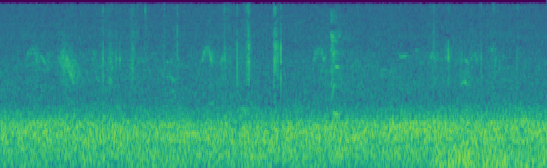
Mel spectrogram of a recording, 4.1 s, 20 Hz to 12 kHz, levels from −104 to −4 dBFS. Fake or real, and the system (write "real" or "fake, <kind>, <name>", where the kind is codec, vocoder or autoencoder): fake, vocoder, BigVGAN v2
